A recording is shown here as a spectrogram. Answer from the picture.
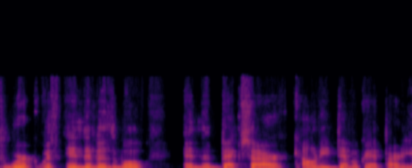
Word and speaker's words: Bexar: with Indivisible and the Bexar County Democrat Party. Is that correct? Fair County, but close enough. Yeah. It's a weird pronunciation.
